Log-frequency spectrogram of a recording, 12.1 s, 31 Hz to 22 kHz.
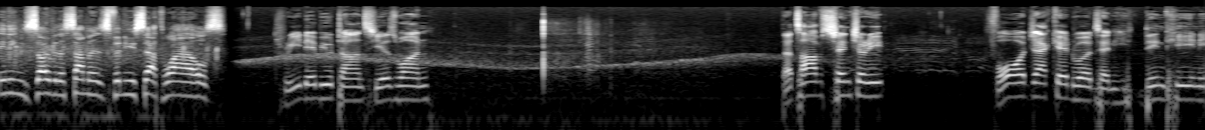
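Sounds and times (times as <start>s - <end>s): open-air background: 0.0s - 12.0s
faint siren wailing: 2.3s - 9.2s.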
